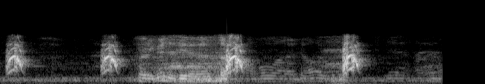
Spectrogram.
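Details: A Yorkshire Terrier barks at a barking dog in a video playing on a computer, giving sharp, high-pitched barks about a second apart, with a human voice between them.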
